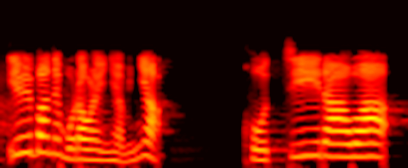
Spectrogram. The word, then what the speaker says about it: こちらは: 고찌라와 할 때 얘를요. 제가 뭐로 읽었어요? 와로 읽었어요. 조사로 은는의 뜻일 때 은는의 뜻일 때는 와로 읽는다고 했습니다. 고찌라와 이쪽은 할 때 와라고 읽는 거.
